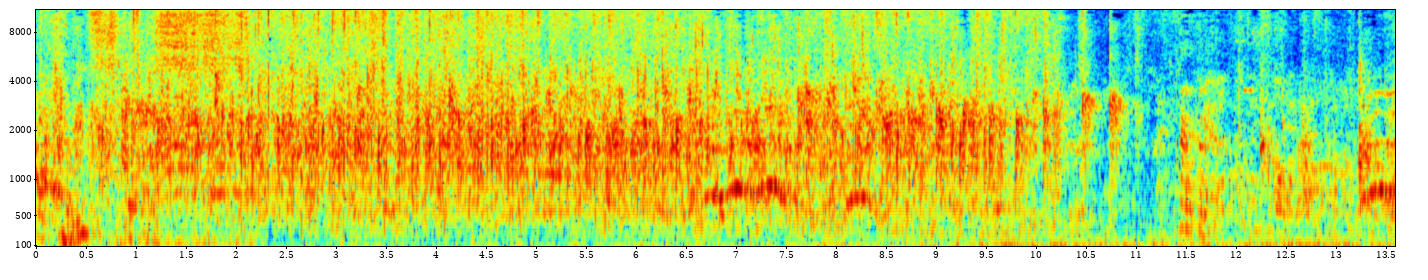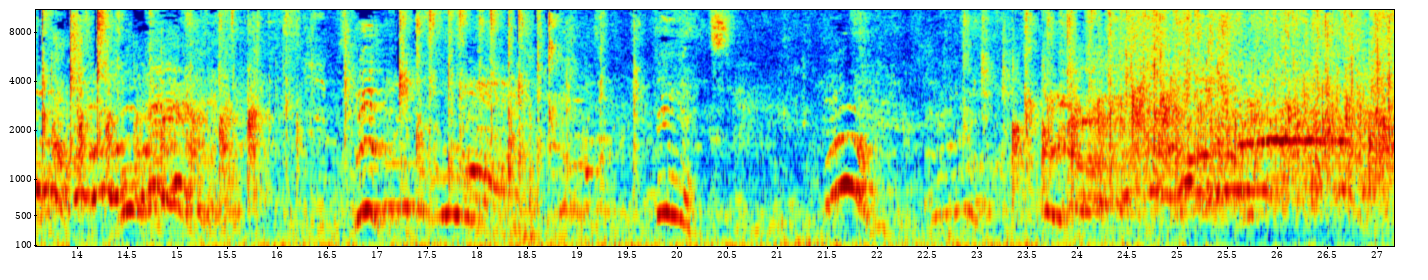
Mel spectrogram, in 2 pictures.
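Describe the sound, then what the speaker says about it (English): Sustained audience applause at a convention costume contest, loud and continuous with crowd noise, whoops, and scattered shouting voices rising and falling throughout the long stretch. "Let's give another big round of applause"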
